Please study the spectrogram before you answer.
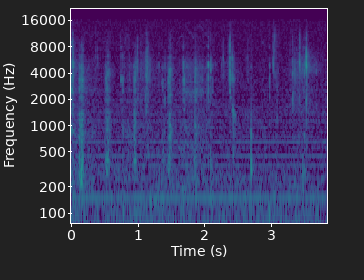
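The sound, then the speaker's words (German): Faint, repeated crunching and chewing of chickpea chips, many crisp bites in an uneven rhythm, heard alone without talk. “Ich bin ein Fan von Chips und die werde ich jetzt gleich mal testen hier.”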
